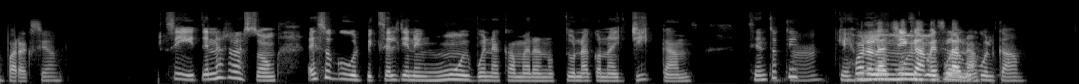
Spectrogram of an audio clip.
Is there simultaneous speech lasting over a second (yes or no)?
yes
